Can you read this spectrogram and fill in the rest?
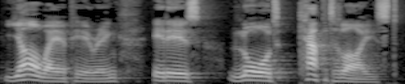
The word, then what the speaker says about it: Yahweh: And so what did happen in history, and some of the older Bible translations will write Jehovah. That's a mispronunciation. It's an error. It shouldn't be at all pronounced like that. The closest we think is the pronunciation is Yahweh.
